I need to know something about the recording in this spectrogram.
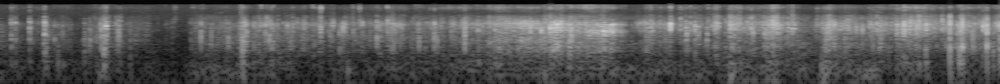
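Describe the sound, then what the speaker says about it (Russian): Paper wrapping on an AliExpress parcel is torn and crinkled nearby, giving a steady, crackly rustle with short ripping bursts that continue throughout. "бумажку я надорвала"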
